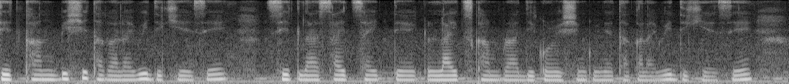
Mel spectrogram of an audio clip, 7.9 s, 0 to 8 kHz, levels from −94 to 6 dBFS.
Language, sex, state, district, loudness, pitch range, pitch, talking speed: Nagamese, female, Nagaland, Dimapur, -19 LUFS, 150-165 Hz, 155 Hz, 165 wpm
